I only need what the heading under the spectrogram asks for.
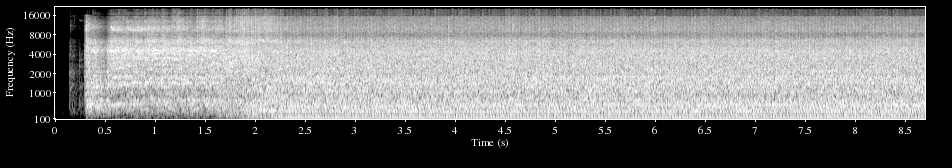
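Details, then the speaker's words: Troy-Bilt zero-turn mower, about two years old, Kohler 24 hp 7000 series, after fixing a poorly replaced carburetor and wrong gasket: catches after a short crank and settles to a steady, even idle with no misses. Normal start and idle. "Otherwise, you can hear it's running good. I get it out of the garage. Test it out here. Sounds good."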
